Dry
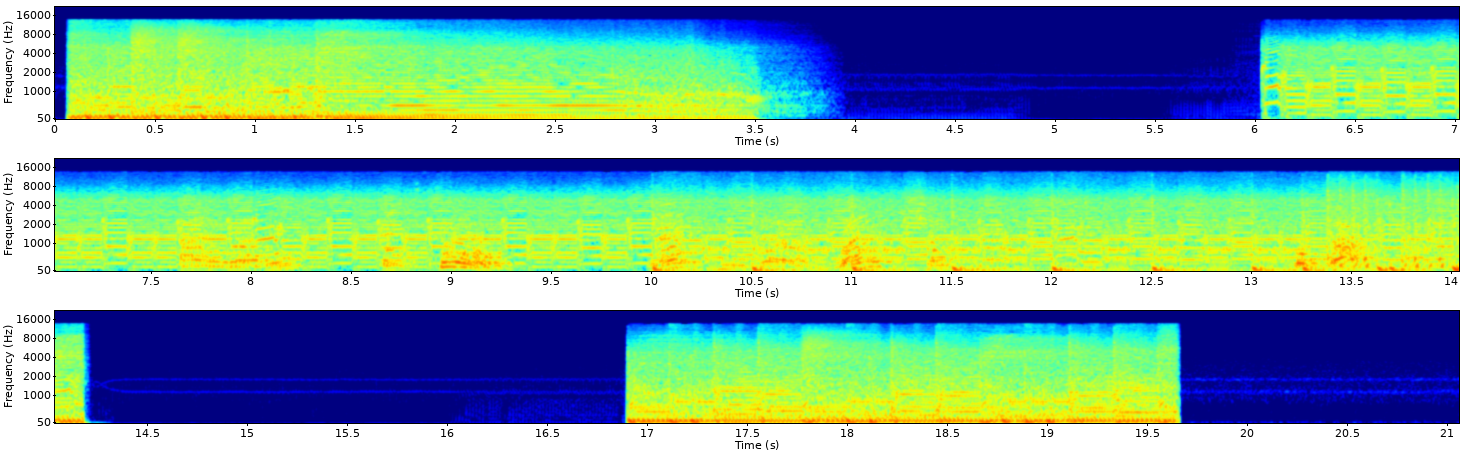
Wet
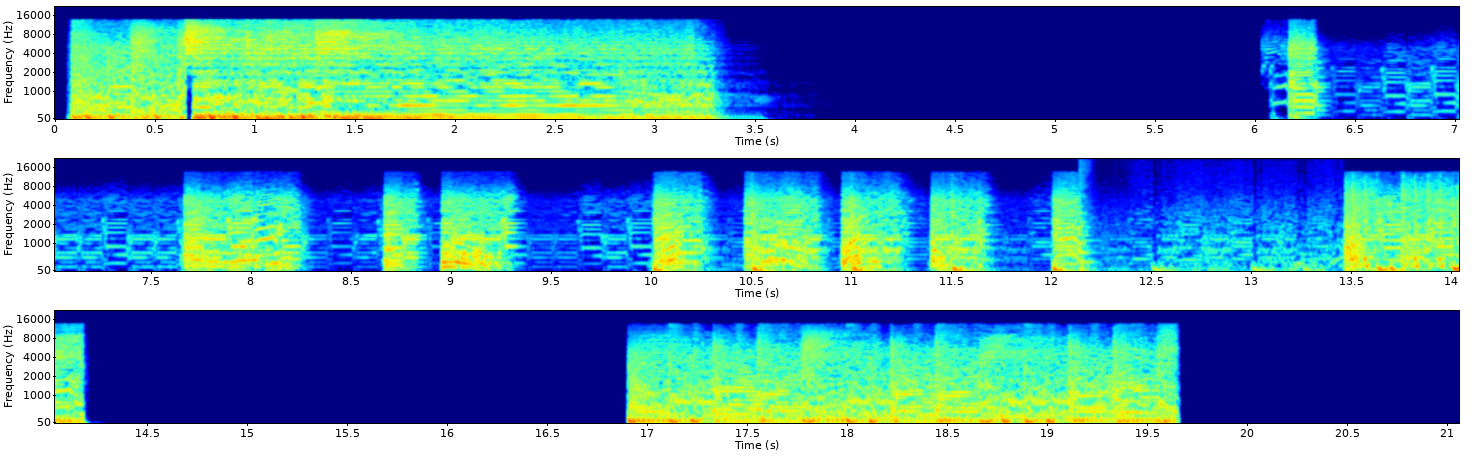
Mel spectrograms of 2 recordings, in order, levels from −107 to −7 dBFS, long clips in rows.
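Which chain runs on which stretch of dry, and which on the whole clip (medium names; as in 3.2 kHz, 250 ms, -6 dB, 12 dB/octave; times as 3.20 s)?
0.65–6.31 s: tone controls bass +3 dB, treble +12 dB + comb 1.5 ms, depth 62% + bands offset in time highs, lows 40 ms, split 2.4 kHz
12.14–13.47 s: one-bit comparator + tone controls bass +9 dB, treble -8 dB
whole clip: gate with hold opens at -22 dBFS; reverb removal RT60 0.96 s; trim -2.5 dB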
